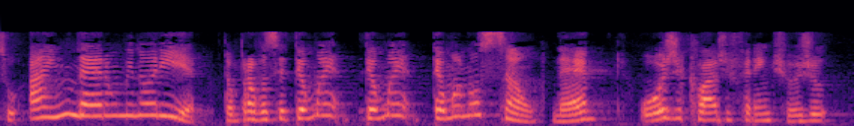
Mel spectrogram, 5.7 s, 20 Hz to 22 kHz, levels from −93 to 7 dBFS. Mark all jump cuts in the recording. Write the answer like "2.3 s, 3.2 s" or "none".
1.4 s, 2.4 s, 3.6 s, 4.8 s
